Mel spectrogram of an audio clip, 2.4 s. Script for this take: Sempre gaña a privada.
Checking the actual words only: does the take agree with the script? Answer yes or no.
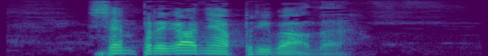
yes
